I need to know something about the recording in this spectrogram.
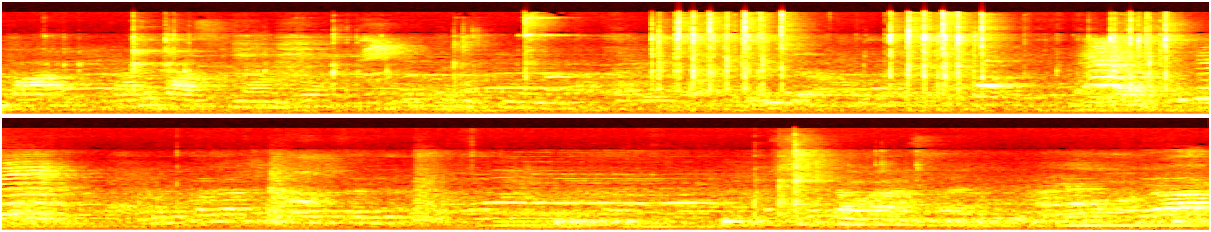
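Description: A metal padlock clicks and rattles in someone's hands.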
